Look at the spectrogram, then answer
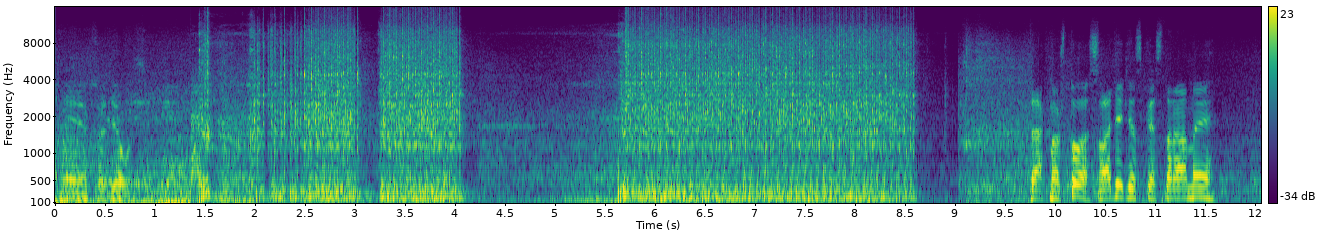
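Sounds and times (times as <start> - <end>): impact wrench hammering: 1.4 - 4.4, 5.6 - 9.8.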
